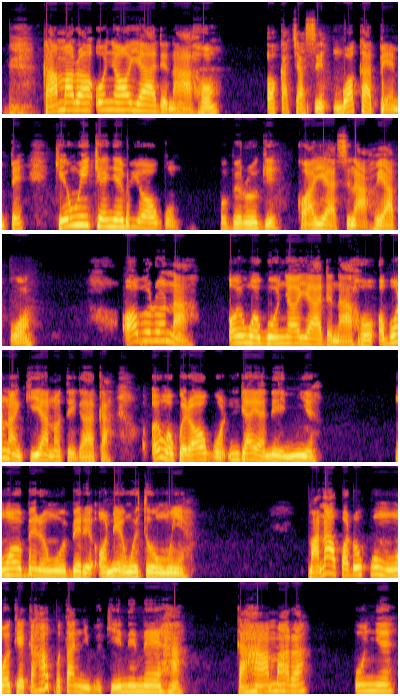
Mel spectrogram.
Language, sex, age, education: Igbo, female, 46-60, tertiary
